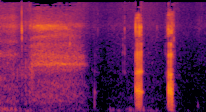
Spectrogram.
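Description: A man's voice: a soft breathy hiss, then two short hesitant syllables.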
